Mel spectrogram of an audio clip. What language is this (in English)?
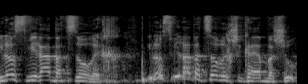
Hebrew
